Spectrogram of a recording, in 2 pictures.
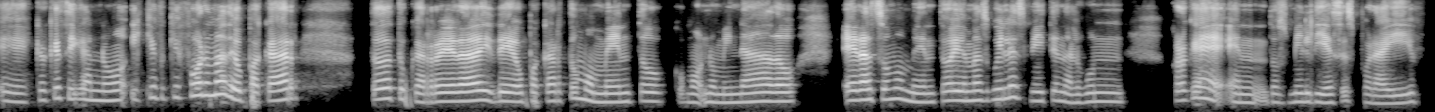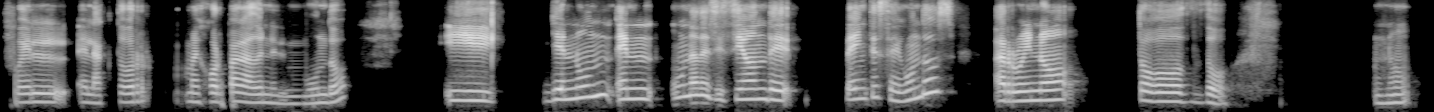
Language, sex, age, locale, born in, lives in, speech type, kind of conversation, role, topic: Spanish, female, 35-39, es-MX, Mexico, Mexico, conversation, unstructured, none, ¿Crees que los premios de cine y televisión siempre reconocen el talento real?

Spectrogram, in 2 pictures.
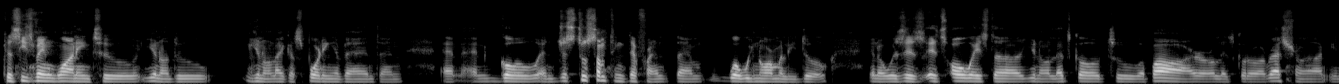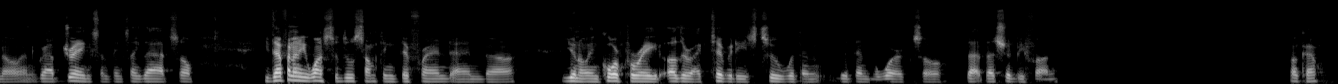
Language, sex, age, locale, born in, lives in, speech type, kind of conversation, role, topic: English, male, 45-49, en-US, United States, United States, conversation, advice, user, How do I plan an affordable, nearby weekend getaway that everyone in my friend group will enjoy?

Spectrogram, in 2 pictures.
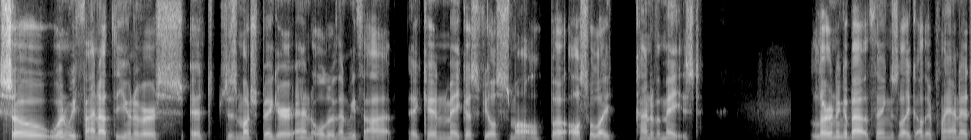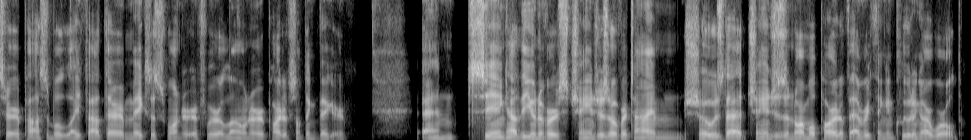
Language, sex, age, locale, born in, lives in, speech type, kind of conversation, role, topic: English, male, 30-34, en-US, United States, United States, read, expert-assistant, asker, How do scientific discoveries influence our understanding of the universe?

